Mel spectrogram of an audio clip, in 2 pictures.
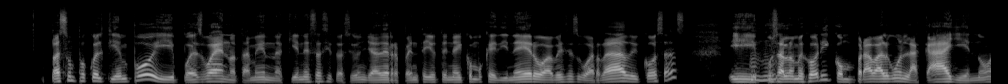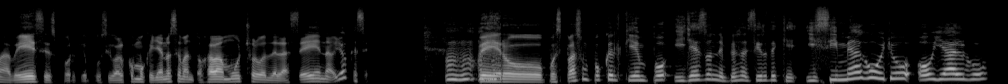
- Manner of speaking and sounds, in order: none
- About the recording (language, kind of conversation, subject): Spanish, podcast, ¿Cuál fue la primera vez que aprendiste algo que te encantó y por qué?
